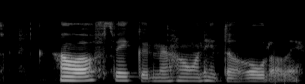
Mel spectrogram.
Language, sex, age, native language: Icelandic, female, 12, Icelandic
